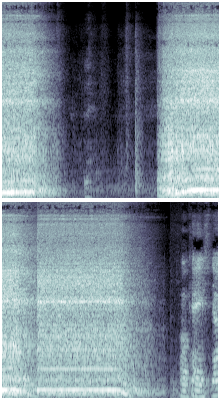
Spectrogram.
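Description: A blender whirs loudly as it blends a berry smoothie, short bursts at first, then a sustained high-pitched run of several seconds that drops slightly in pitch before cutting off, followed by brief talk.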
